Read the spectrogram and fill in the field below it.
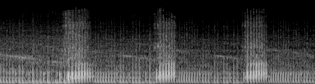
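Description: A 2003 Honda Titan 125 ES motorcycle idling close by, its single-cylinder engine revving in three short evenly spaced blips over a clattering idle, with no talking.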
